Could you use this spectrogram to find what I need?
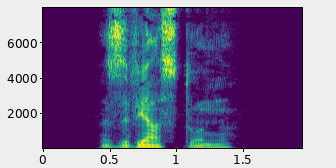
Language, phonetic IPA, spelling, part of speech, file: Polish, [ˈzvʲjastũn], zwiastun, noun, Pl-zwiastun.ogg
